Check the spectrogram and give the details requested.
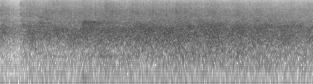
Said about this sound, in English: At the end of the program, there was silence. Then explosive applause.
